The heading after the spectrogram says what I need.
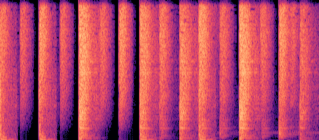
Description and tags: A great DnB beat.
